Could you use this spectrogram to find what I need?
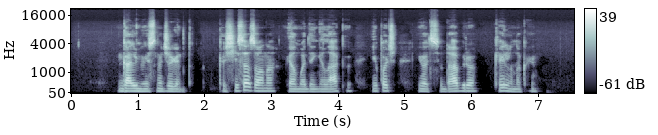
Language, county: Lithuanian, Šiauliai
